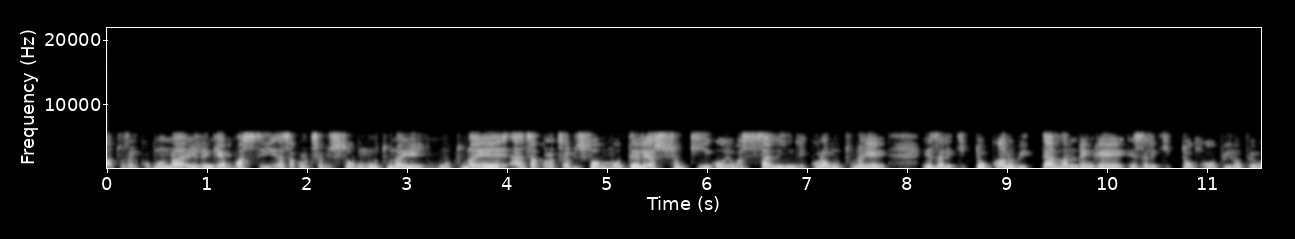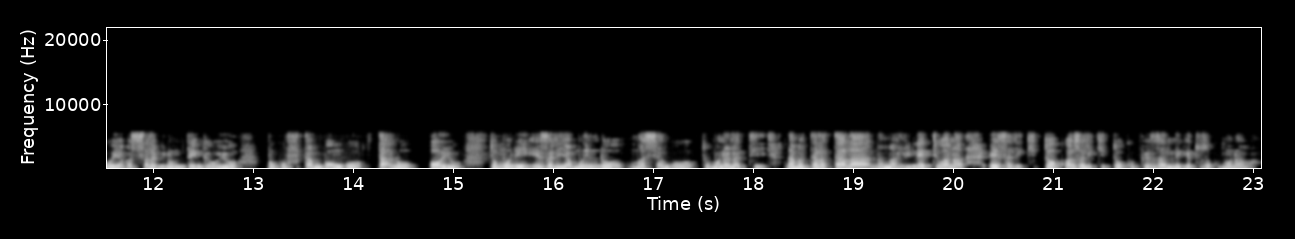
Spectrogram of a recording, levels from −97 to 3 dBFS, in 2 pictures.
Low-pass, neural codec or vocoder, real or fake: 5.4 kHz; none; real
